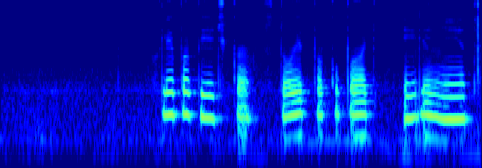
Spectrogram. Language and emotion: Russian, sad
